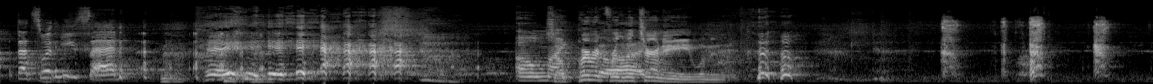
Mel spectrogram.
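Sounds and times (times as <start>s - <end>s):
speech: 0.2s - 4.6s, 5.2s - 8.0s
laughter: 1.0s - 4.9s, 7.4s - 8.1s
dog barking: 4.6s - 5.2s, 9.4s - 11.2s.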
